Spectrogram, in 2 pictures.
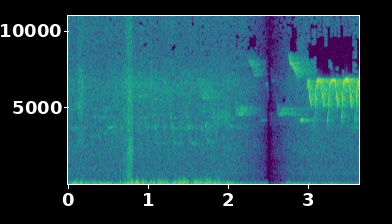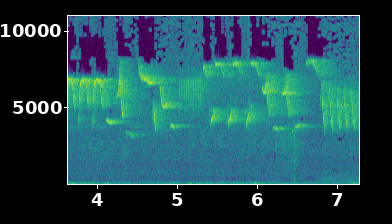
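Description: A low rumble for the first two and a half seconds, then songbirds singing: fast, high, repeated chirping phrases and trills.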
